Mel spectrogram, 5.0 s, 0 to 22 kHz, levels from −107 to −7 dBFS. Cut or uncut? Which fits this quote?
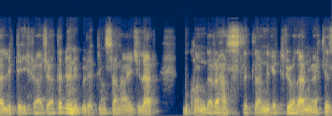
cut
